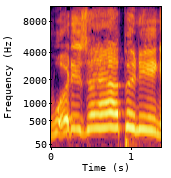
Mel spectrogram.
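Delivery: high, loud gasp of amazement; can't believe the good news; a mother hearing her son got a college offer, in amazed disbelief; stunned disbelief. Retold or imitated. Coach offers son a spot.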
